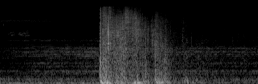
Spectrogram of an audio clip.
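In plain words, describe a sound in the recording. A gunshot fires loudly once.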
